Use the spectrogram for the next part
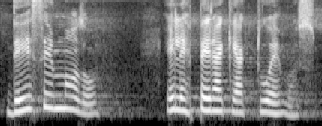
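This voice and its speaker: High-voiced Rioplatense woman preaching. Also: unhurried, warm tone. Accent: Rioplatense Spanish. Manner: storytelling, asks the congregation questions. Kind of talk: sermon. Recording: long hall reverb.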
